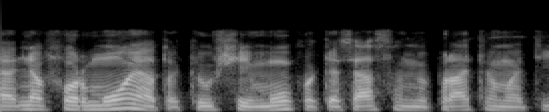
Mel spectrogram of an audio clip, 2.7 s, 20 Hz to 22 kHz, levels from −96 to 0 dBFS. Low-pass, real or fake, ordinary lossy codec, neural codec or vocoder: 7.2 kHz; real; Opus, 24 kbps; none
